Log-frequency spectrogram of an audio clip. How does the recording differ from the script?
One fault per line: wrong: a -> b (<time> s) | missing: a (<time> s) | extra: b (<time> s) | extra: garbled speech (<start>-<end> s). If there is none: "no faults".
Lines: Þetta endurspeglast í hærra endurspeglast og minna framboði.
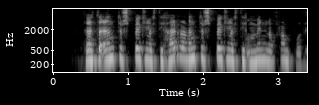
no faults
